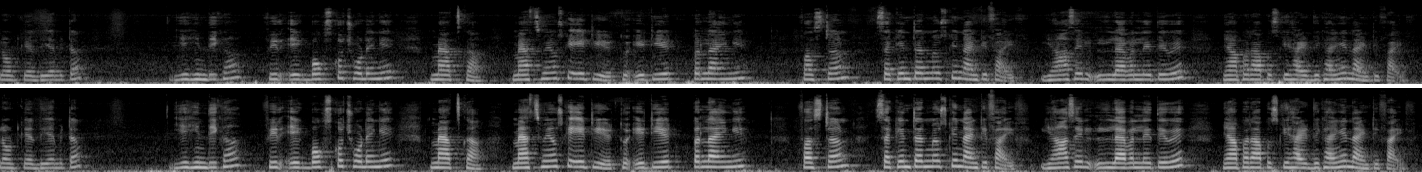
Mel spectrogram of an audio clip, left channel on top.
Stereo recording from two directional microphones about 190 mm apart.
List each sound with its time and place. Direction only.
0.0 s a woman's voice: 50° right (ahead or behind)
1.8 s a woman's voice: 50° right (ahead or behind)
